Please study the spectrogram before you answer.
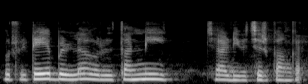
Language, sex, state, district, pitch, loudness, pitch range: Tamil, female, Tamil Nadu, Kanyakumari, 225 Hz, -16 LUFS, 210-240 Hz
